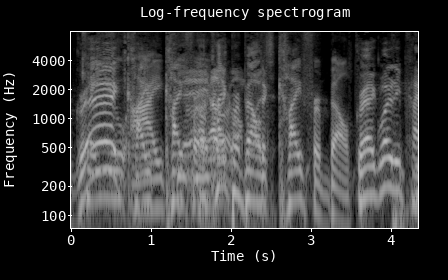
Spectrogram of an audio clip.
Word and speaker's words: Kuiper: The Kuiper belt. Greg, what did he Kuiper mispronounce? Okay, it's called a Kuiper belt. Kuiper. And what? Cooper Belt.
